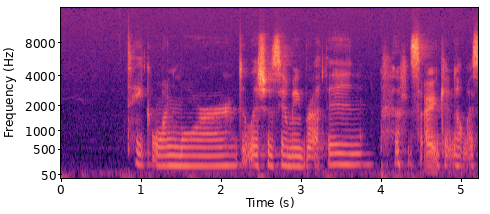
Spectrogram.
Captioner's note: chuckles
